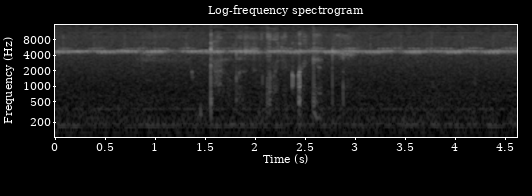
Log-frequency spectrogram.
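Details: Crickets give a steady, high-pitched trill that runs unbroken through the night air, heard outdoors from a hammock on a starry night.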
